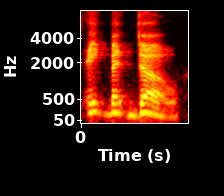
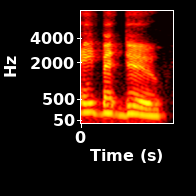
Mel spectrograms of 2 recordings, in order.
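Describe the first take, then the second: First: The last word ends with an 'oh' vowel. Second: The last word ends with an 'oo' vowel. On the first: The speaker calls it right. "it's eight bit dough, like Nintendo" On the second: The speaker calls it wrong. "it is not eight bit do"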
